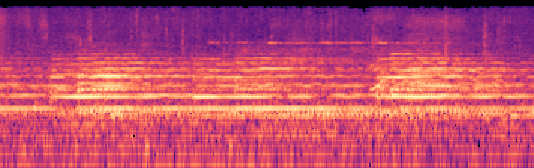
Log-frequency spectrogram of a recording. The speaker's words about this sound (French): Vous entendez ces cloches?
